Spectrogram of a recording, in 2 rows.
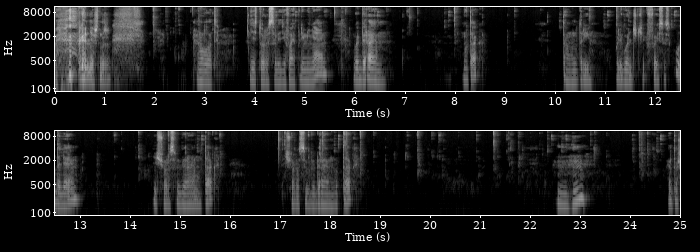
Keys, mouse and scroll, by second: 0.2-0.7 scroll up 2, 0.8-1.8 middle drag, 1.8-2.2 scroll down 2, 2.2 Tab, 2.6-3.0 shift+middle drag, 3.0 Tab, 4.7 click, 5.0 Tab, 5.1-6.4 middle drag, 6.4 alt+click, 6.6-7.8 middle drag, 7.8 alt+shift+click, 8.1 z, 8.3-9.2 middle drag, 9.2-10.1 scroll up 2, 10.1 click, 11.0 shift+click, 11.3-12.3 middle drag, 12.3 x, 12.6-14.7 middle drag, 14.7 z, 15.4 alt+click, 15.7 z, 17.5 z, 18.1 alt+shift+click, 18.5 z, 18.8 middle click, 19.6 z, 20.0 shift+middle drag, 20.2-20.5 scroll up 2, 20.5-21.0 middle drag, 21.0 scroll up 2, 21.3 shift+middle drag, 21.6 scroll up 2, 22.4 shift+click, 22.6 shift+click, 22.9-23.4 scroll down 1, 23.4-24.5 middle drag, 24.5 click.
